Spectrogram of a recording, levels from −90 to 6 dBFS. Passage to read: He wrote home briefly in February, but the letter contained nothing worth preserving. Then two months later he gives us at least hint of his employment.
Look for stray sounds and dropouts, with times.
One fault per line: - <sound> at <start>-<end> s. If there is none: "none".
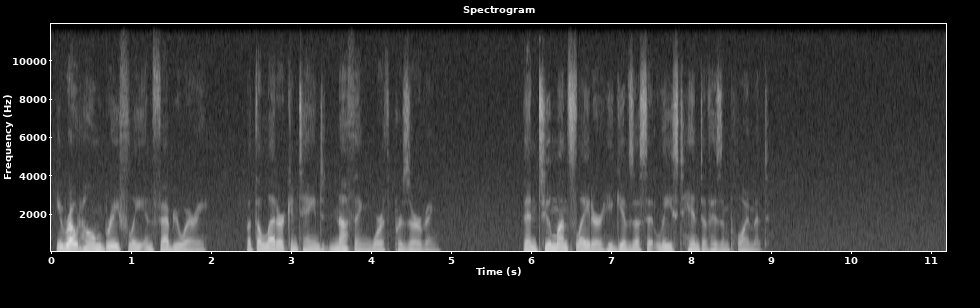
none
